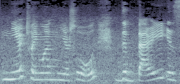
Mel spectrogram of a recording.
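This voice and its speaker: A woman's voice: sits high, slow, noisy background. A twenty-year-old woman with an Italian accent, chatting casually to camera in her bedroom, often repeating and restarting words. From Italy. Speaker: vlogger. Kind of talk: casual Q&A chat. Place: bedroom, indoors.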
